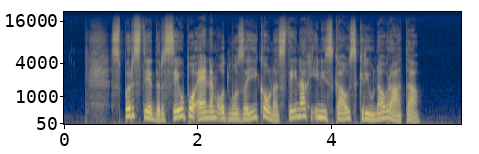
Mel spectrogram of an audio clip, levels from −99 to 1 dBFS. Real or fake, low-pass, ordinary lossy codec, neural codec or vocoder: fake; 19.8 kHz; none; vocoder, 44.1 kHz, 128 mel bands every 256 samples, BigVGAN v2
